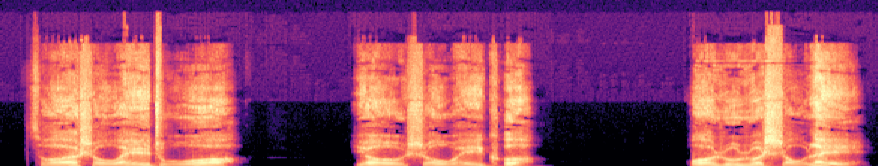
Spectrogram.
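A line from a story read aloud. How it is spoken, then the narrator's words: Calm old man. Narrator (Chinese): 向三老爷子淡淡的对萧六郎说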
